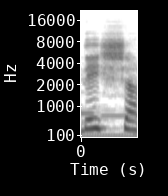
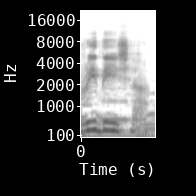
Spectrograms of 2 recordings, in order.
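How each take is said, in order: First: The second vowel sounds like 'e'. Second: The second vowel sounds like 'i'. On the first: The speaker calls it wrong. "না" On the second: The speaker calls it right. "রিদিশা হবে।"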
